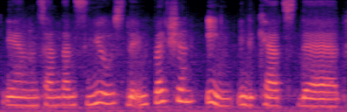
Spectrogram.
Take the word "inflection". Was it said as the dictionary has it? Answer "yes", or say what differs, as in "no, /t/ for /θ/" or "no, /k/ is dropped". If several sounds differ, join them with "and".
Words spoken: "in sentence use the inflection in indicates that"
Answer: yes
